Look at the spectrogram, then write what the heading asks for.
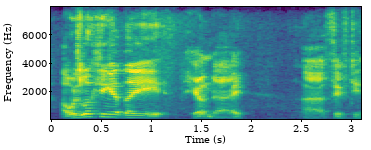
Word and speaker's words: Hyundai: was looking at the I think it's it's pronounced Hyundai there are currently adverts on the TV which are telling me that and they're relating to the cars mostly but it's not hyai or Hyundai it's Hyundai um I got sidetracked there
